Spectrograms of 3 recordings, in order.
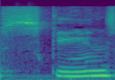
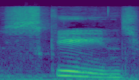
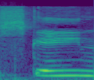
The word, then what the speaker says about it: skein: Now these are the skeins of yarn. Skeins, remember that. The correct pronunciation for yarn is skein, not skein, not skein. Skein. Thank you, it's skein. It's always been skein.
